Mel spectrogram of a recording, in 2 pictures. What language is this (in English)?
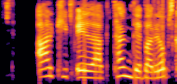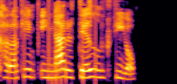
Georgian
